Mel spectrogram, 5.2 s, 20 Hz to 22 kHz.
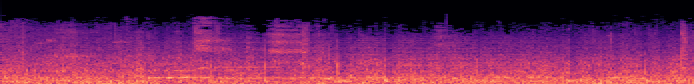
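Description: A train bound for Auschwitz in World War II, in the 2006 drama El Ultimo Tren a Auschwitz, rolls along the rails in a steady, loud, continuous rumble and rattle, with a faint metallic whine running through the noise and no break for the whole stretch.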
